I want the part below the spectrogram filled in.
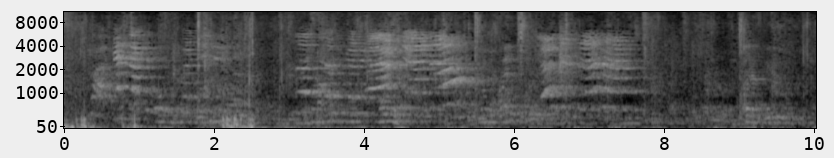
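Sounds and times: children calling and chattering: 0.3s - 8.0s.

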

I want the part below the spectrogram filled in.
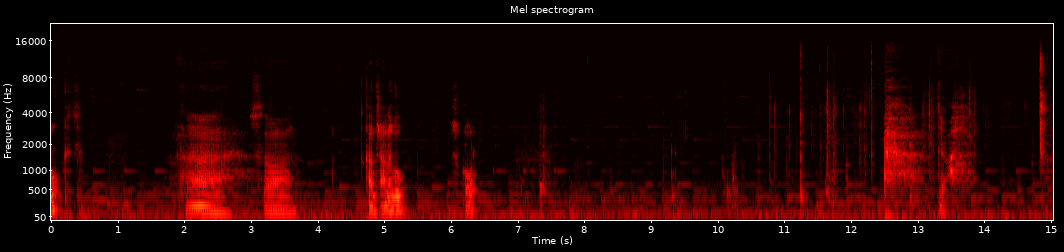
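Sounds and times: soft background music: 0.0s - 15.0s
breathy noise: 12.3s - 14.0s.

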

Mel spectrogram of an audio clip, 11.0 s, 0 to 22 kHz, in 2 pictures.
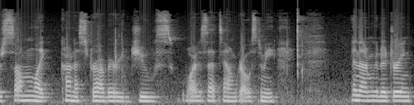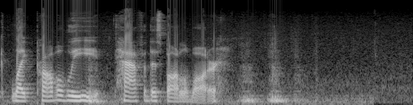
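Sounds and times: woman's voice: 0.0s - 4.1s, 4.7s - 8.7s.

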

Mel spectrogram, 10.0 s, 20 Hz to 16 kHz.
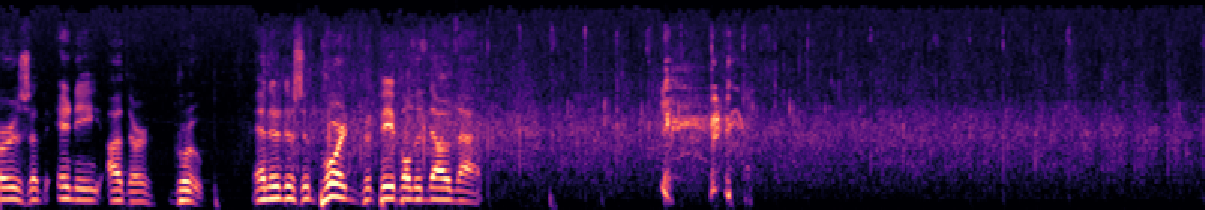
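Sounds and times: audience applauding: 2.2s - 10.0s.

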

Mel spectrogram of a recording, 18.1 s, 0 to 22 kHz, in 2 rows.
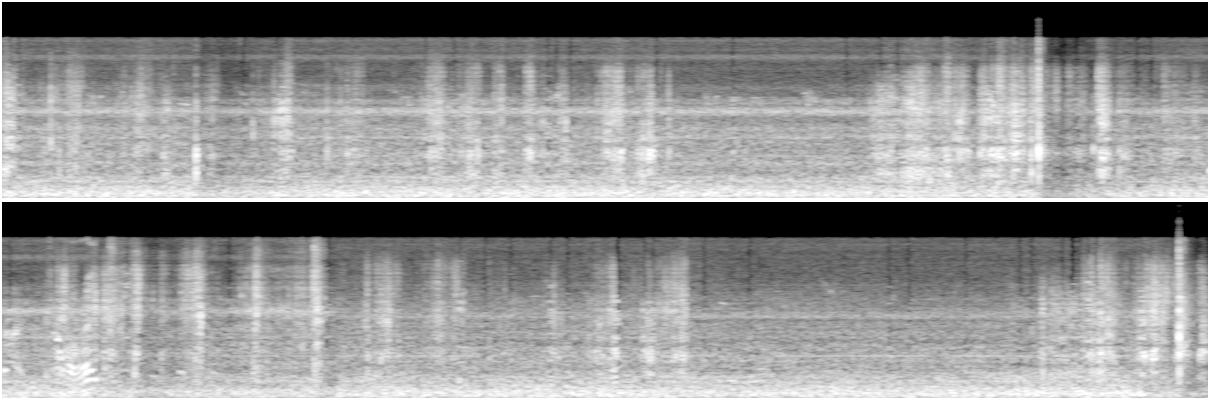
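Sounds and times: scuffs on dirt: 0.0s - 5.2s, 6.5s - 14.4s
steady low rumble: 0.0s - 18.0s
baseball bat cracking ball: 17.2s - 18.0s.

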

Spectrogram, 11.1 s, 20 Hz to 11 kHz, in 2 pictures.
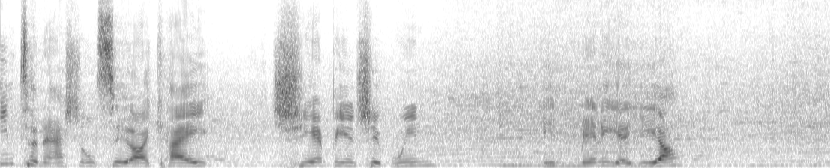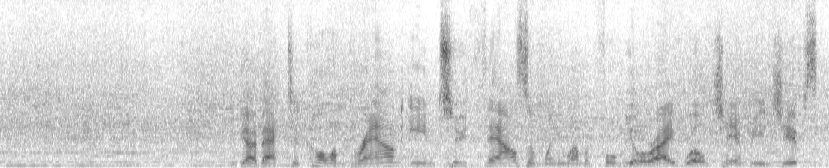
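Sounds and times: kart engines droning: 0.0s - 11.0s.

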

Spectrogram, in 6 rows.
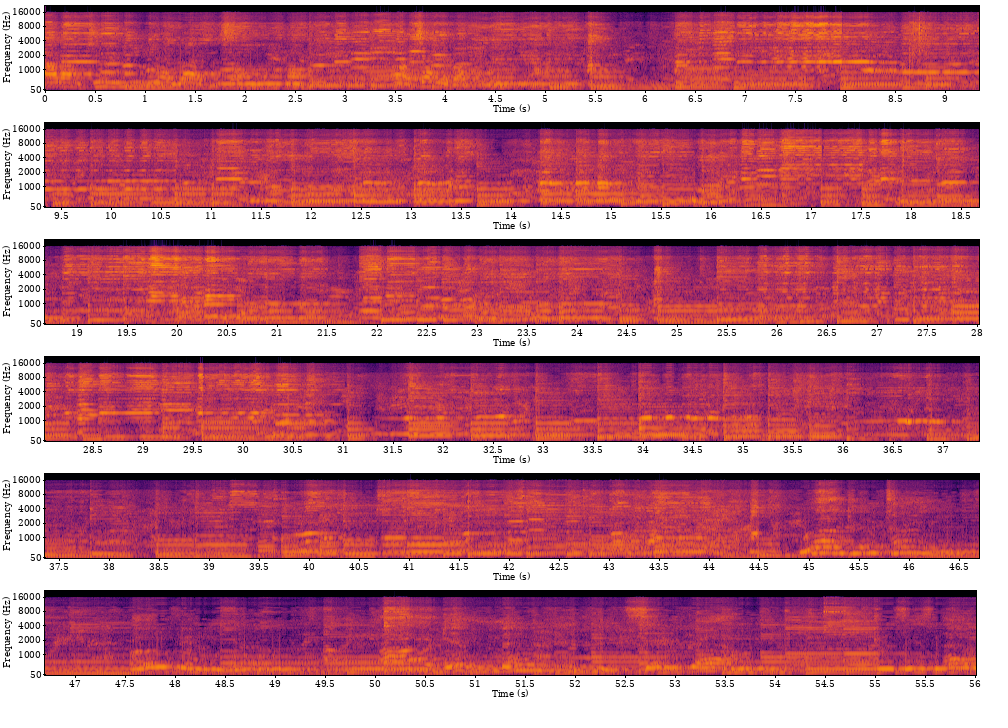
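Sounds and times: acoustic guitar: 0.0s - 56.0s
blues harmonica: 0.0s - 56.0s.

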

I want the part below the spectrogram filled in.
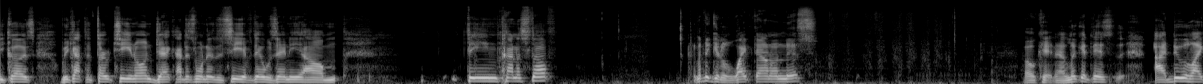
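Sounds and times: cloth rubbing on smartphone: 7.2s - 10.5s.

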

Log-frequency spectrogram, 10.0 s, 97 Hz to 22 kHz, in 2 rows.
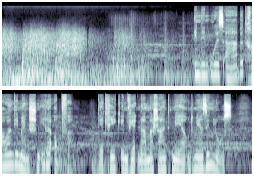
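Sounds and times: gunfire and explosions: 0.0s - 4.0s.

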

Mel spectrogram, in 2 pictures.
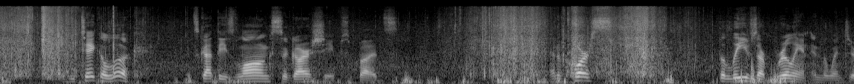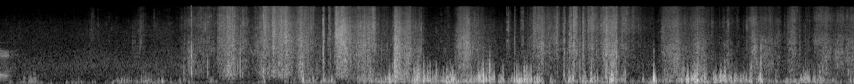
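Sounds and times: footsteps crunching snow and leaves: 0.0s - 1.6s, 4.4s - 7.4s, 9.3s - 17.0s.

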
